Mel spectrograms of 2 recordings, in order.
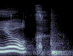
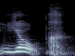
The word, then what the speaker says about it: yolk: I'm pronouncing the L. Everyone always forgets about the L. Truthfully, you guys You guys always say yoke. Yoke. That's not how you say it. You guys are saying it wrong.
